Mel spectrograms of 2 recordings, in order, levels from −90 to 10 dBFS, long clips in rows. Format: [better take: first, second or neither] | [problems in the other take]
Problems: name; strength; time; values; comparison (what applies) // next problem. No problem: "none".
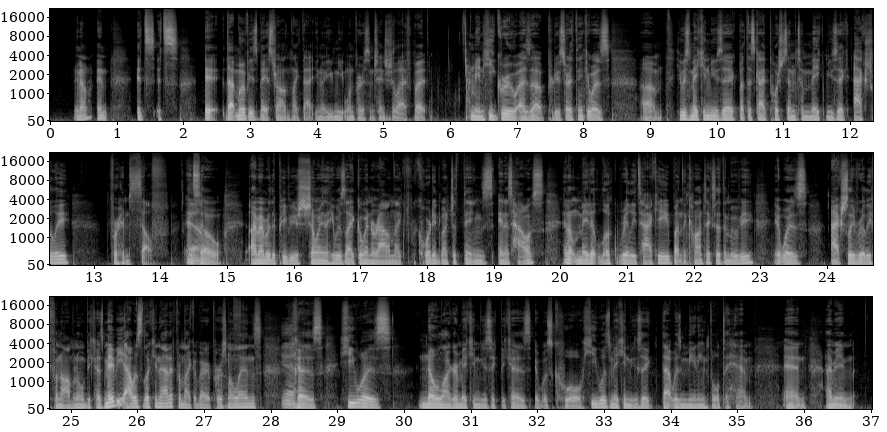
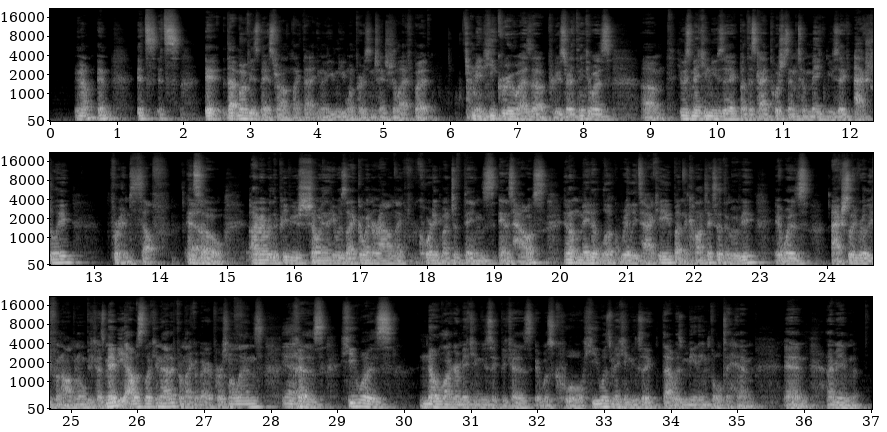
first | off-mic speech; far // room echo; slight; dies away in 0.3 s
